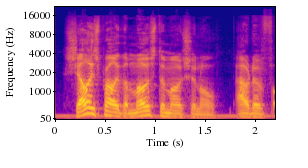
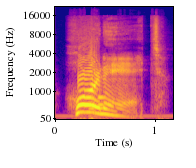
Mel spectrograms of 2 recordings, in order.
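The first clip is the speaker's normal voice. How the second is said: high, loud startled cry; surprised shout; 8 semitones higher, 13 dB louder than usual. Real, not acted. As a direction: yell it in delight. Gasp then shout.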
